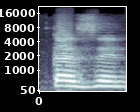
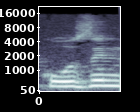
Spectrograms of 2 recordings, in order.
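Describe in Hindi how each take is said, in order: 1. पहला स्वर एक छोटी 'uh' ध्वनि है। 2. पहला स्वर एक 'oh' ध्वनि है।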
